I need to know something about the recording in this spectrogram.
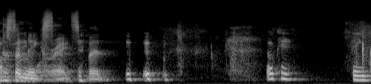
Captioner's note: chuckling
